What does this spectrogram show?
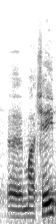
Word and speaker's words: Maciej: Maciej. What is the perfect pronunciation of your name? Maciej.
